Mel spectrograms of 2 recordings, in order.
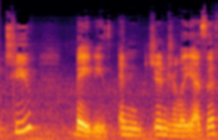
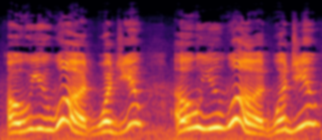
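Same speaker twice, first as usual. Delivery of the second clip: high, loud, slow squawking parrot sneer; mock them like a cheeky parrot; sarcastic parrot; 10 semitones higher, 8 dB louder, slower than usual. A narrator's reading. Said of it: "said Halfred sarcastically".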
